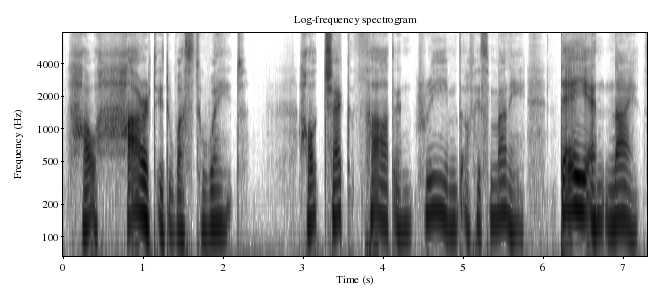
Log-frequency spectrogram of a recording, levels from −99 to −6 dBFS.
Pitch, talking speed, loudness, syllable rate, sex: 140 Hz, 140 wpm, -20 LUFS, 3.5 syllables/s, male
